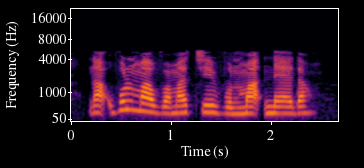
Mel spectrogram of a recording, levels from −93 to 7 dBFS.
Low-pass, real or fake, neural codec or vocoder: 5.4 kHz; real; none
